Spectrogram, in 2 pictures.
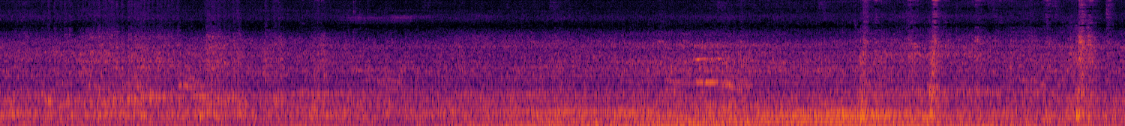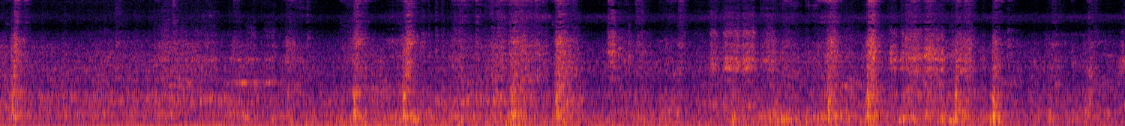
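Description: Freight train's container flat wagons rolling past close by: a steady rumble of steel wheels on rail, with sharp clacks of wheels crossing rail joints that come thicker and in groups in the second half.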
